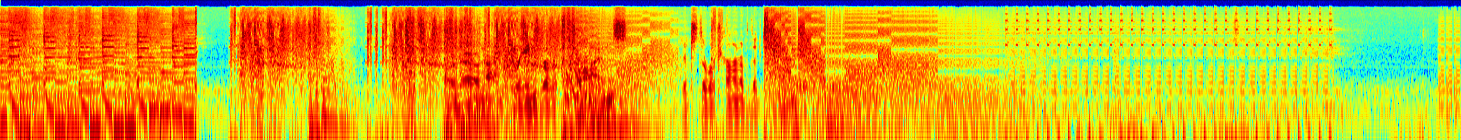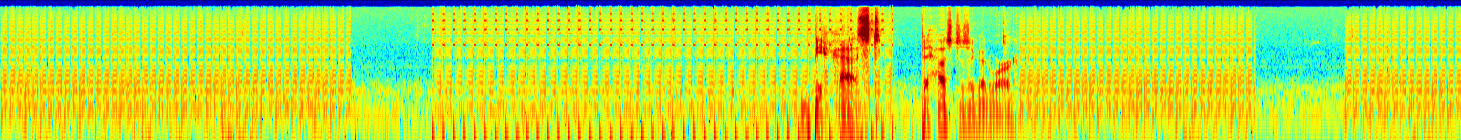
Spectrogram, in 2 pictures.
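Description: Chiptune game music plays loudly.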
